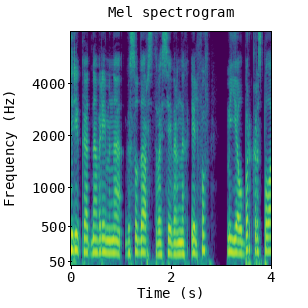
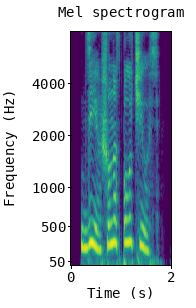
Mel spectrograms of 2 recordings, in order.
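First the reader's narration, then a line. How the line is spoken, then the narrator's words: Happy exclamation. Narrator (Russian): воскликнула, счастливо улыбаясь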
